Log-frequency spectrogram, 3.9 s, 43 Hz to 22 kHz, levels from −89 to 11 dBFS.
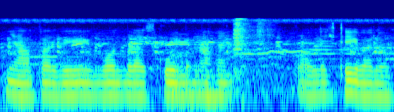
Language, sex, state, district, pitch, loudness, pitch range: Hindi, male, Uttar Pradesh, Etah, 110 Hz, -35 LUFS, 110-115 Hz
